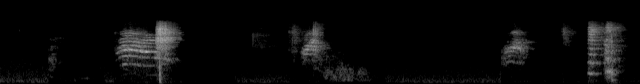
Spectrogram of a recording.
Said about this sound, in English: Yep, all cats making noise. Good job, cats. Good job, cats.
